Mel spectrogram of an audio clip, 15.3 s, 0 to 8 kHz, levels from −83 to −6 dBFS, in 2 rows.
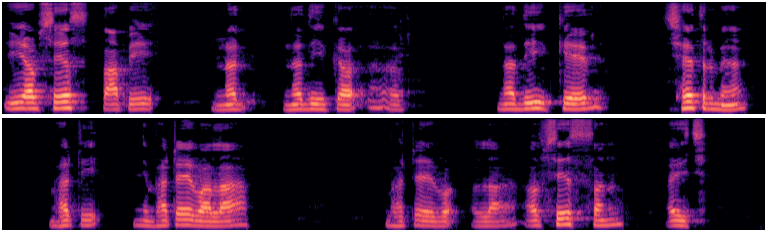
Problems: none marked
